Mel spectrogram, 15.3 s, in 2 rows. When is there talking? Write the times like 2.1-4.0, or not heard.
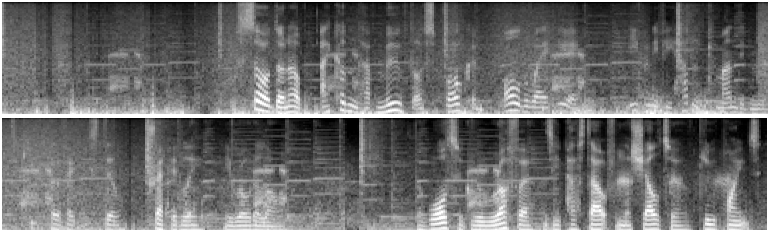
2.2-10.7, 11.8-15.2.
